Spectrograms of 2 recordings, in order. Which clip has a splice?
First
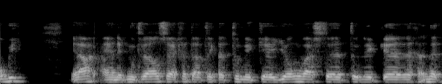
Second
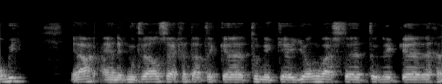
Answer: first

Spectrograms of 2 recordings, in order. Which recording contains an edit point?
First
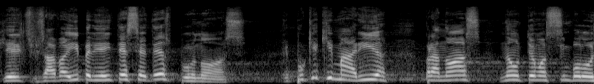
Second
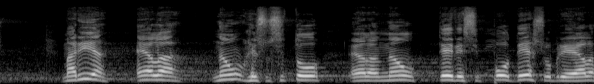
first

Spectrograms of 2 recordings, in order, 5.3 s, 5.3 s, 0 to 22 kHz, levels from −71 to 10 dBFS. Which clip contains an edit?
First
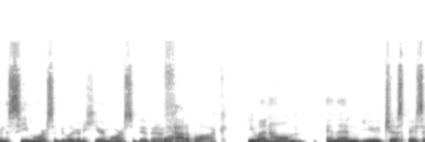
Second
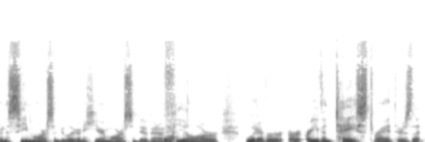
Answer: first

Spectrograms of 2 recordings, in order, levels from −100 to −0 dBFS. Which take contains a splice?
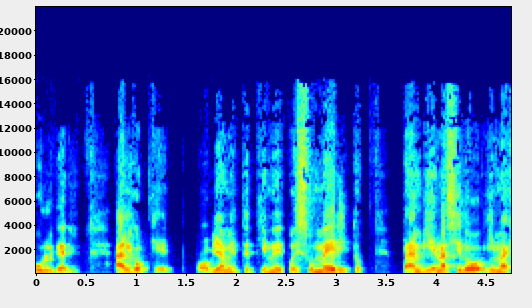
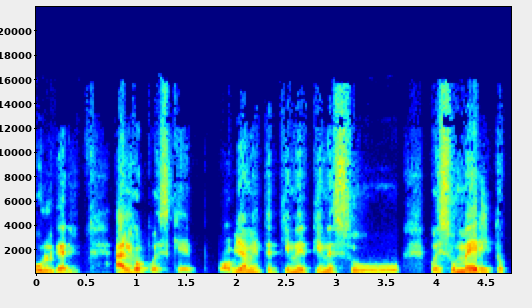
first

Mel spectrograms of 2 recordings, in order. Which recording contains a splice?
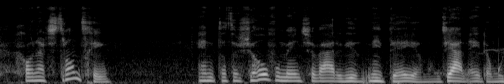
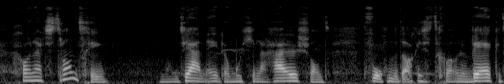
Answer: second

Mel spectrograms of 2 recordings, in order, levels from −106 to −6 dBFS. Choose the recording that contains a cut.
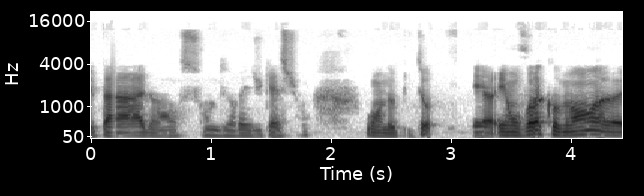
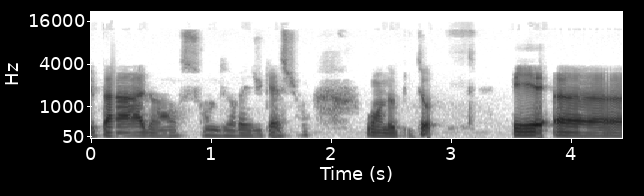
first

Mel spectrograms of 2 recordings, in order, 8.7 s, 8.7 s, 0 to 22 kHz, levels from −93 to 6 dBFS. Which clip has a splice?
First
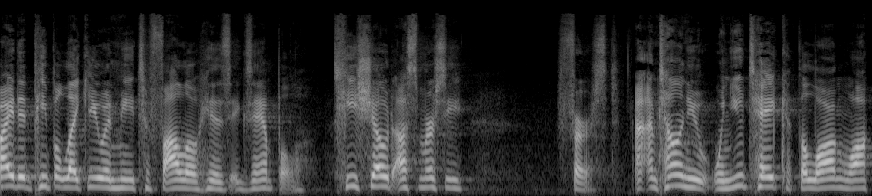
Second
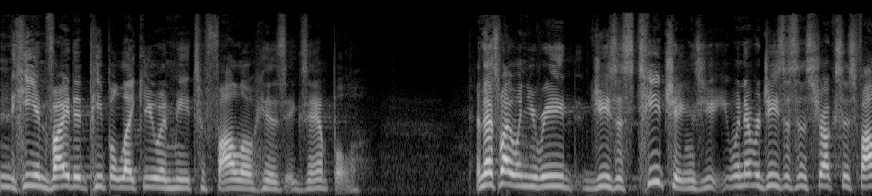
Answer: first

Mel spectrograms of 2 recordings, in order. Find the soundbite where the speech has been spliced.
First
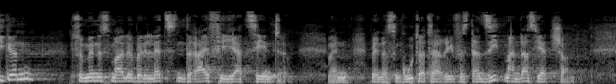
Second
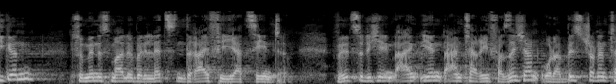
first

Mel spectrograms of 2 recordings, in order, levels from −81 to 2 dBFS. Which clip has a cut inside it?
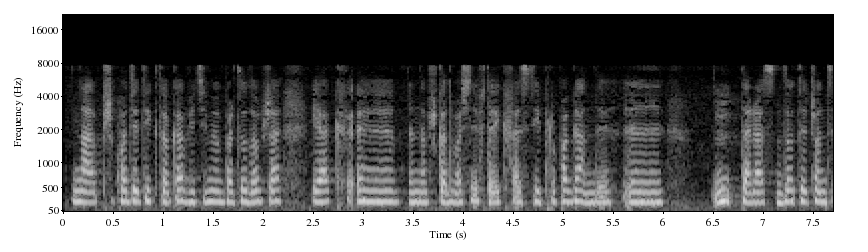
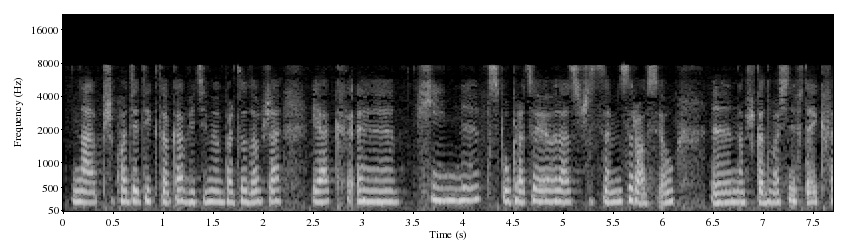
first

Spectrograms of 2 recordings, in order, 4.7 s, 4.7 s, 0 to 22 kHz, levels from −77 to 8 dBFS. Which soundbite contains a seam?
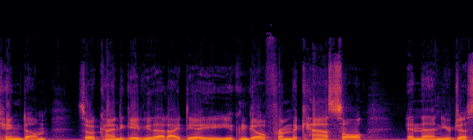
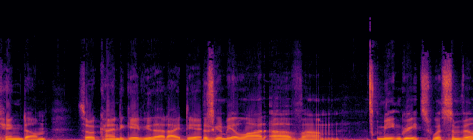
second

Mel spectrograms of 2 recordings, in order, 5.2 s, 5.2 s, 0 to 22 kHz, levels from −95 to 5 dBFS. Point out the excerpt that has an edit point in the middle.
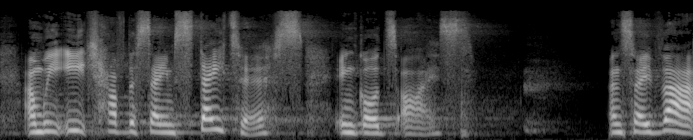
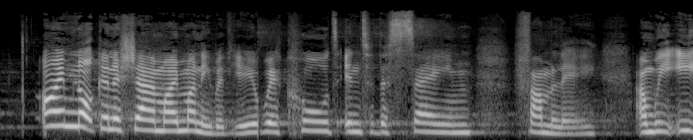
second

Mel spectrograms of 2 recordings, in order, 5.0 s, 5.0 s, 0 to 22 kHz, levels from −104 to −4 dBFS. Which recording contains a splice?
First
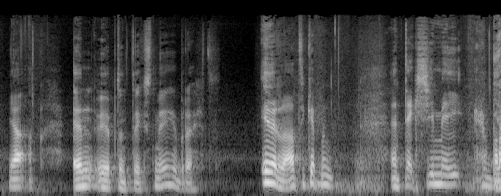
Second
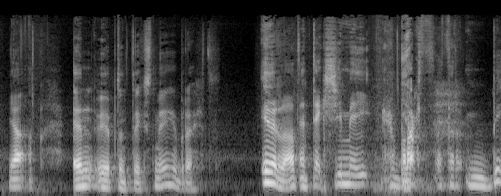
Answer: second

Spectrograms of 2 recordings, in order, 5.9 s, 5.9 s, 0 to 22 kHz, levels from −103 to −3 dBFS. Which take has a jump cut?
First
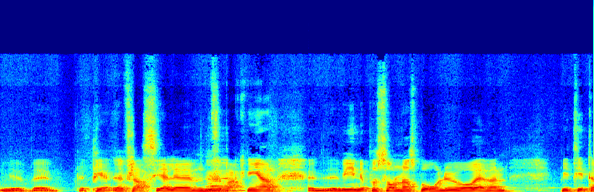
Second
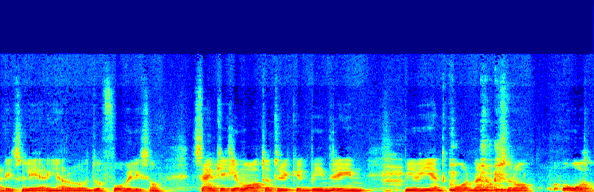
first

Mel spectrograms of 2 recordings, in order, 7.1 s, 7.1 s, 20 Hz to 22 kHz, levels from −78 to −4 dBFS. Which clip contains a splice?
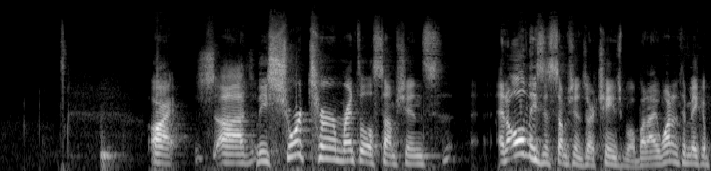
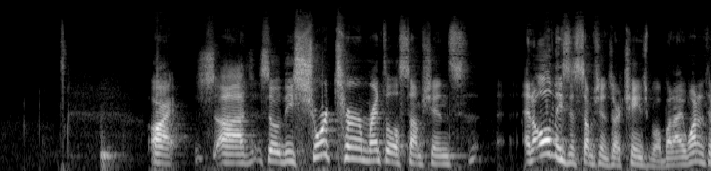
first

